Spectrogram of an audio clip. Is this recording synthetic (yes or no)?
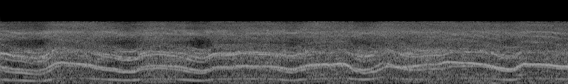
yes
